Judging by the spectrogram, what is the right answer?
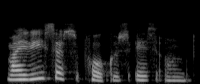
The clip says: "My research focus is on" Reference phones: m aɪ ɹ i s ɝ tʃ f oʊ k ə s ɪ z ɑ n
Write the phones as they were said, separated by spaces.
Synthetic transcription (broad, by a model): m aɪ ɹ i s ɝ s f oʊ k ə s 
